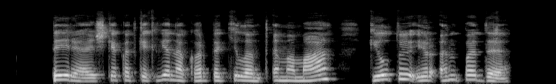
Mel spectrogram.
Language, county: Lithuanian, Vilnius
